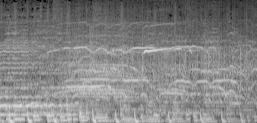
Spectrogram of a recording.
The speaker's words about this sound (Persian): مرد خواننده در میان سوت و تشویق ها به پشت صحنه رفت.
